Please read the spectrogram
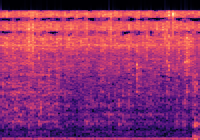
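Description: Eggs and diced vegetables sizzling steadily in hot pans, over a steady low hum.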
